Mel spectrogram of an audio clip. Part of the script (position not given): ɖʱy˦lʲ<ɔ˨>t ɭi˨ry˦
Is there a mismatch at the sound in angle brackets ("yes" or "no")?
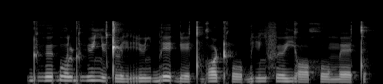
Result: yes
